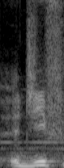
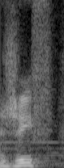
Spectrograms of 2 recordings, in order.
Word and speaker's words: GIF: seul à prononcer ça GIF sans le D, quoi. À la base, GIF, ça veut dire Graphics Interchange Format. Donc c'est logique que ce soit un G et pas un J.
